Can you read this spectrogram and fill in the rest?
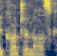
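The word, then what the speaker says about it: Contenance: Und äh, man kann tatsächlich sagen, bei Kyoto Animation wurde sehr viel Kontenance gezeigt. Ich hoffe, ich habe das jetzt richtig ausgesprochen. – Ja, das hast du richtig oh, ausgesprochen.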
